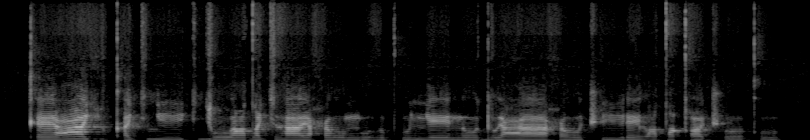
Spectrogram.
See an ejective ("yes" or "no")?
yes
